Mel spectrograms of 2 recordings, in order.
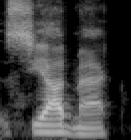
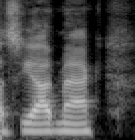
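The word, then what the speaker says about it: Siodmak: heard it said so i think it's how you pronounce uh see odd mac but curtsy automatic wrote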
